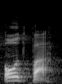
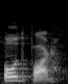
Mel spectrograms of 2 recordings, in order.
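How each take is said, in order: First: The R sounds are dropped. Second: The R sounds are pronounced.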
